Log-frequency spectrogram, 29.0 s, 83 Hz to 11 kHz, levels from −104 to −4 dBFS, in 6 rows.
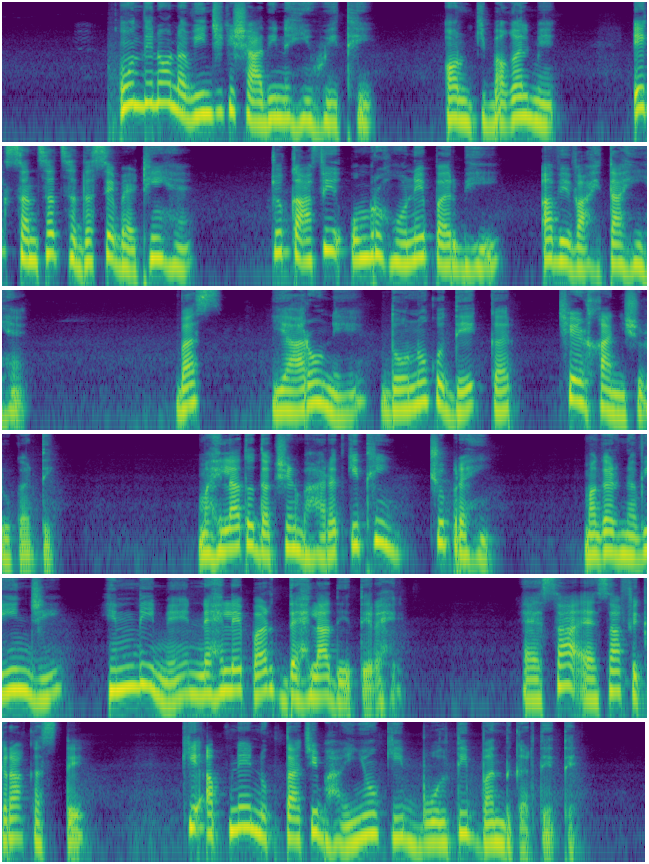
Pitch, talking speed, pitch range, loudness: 185 Hz, 145 wpm, 160-225 Hz, -20 LUFS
